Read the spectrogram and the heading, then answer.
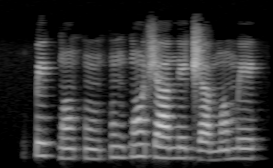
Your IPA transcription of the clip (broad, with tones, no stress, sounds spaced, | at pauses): k͡p e˧ ɡ͡b ɔ̃˨ k ũ˨ k ũ˧ ɡ͡b ɔ̃˦ ʃ a˧ n e˧ d͡ʒ a˨ m ɔ̃˨˦ m e˧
